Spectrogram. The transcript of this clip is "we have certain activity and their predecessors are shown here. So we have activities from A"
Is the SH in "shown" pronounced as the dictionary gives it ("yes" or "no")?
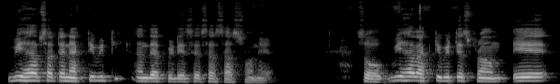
no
